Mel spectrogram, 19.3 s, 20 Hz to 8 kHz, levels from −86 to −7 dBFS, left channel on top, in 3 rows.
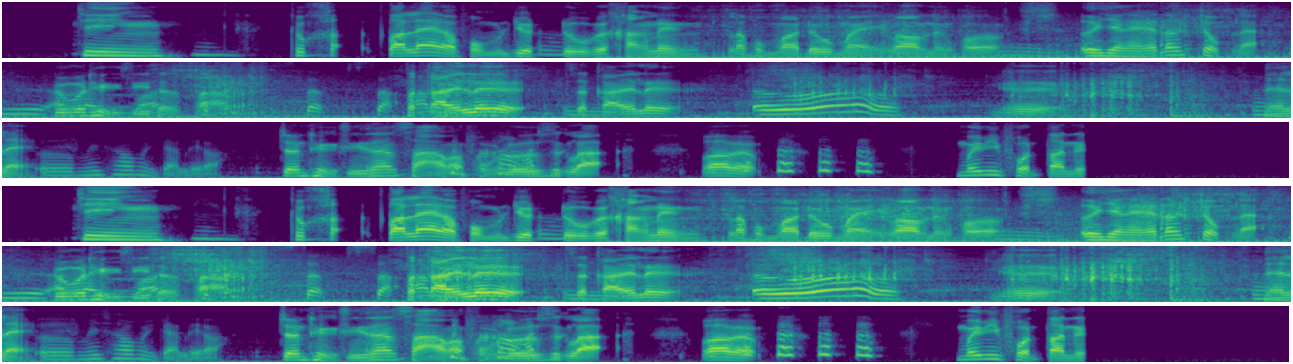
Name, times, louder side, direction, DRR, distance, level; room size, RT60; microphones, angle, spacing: voice 1, 0.4-0.9 1.4-6.3 6.7-7.7 8.6-10.0 11.4-11.8 12.7-13.1 14.3-15.9 16.4-16.7 17.7-18.3, right 4 dB, 30° right, 1.8 m, -26 dB
sound 1, 2.9-15.6, equal, ahead, 1.9 m, -38 dB
sound 2, 3.1-12.8, right 8 dB, 45° right, 1.0 m, -37 dB
voice 2, 5.0-5.3 6.4-7.2 8.0-9.6 10.2-11.0 11.4-11.6 12.7-14.0 15.1-15.6 16.8-16.9 17.2-17.3, right 4 dB, 75° right, 1.4 m, -30 dB
open air
head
